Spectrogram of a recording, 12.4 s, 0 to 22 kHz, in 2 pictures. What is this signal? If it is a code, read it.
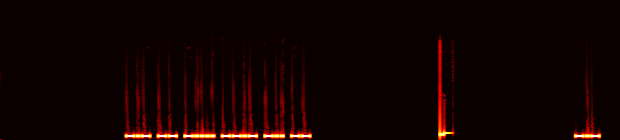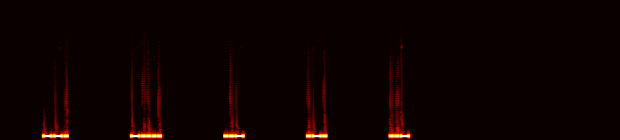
Morse code, heard as a keyed tone, about 44 wpm, spaced as for 19 wpm, 700 Hz. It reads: KM6QDM KG6URU
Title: USA Call Signs - 6 Characters - 8x Character Spacing - 45wpm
